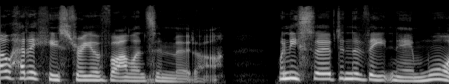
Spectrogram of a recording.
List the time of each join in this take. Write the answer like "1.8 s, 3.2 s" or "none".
none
